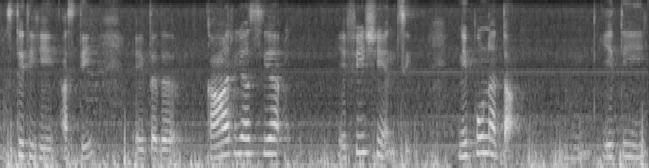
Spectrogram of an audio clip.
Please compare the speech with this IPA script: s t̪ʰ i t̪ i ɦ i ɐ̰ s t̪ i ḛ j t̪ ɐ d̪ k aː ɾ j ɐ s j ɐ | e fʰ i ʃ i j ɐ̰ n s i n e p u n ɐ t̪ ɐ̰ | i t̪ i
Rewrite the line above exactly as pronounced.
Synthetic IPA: s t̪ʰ i t̪ i ɦ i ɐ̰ s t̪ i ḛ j t̪ ɐ d̪ k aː ɾ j ɐ s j ɐ | e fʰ i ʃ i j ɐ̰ n s i n i p u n ɐ t̪ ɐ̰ | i t̪ i

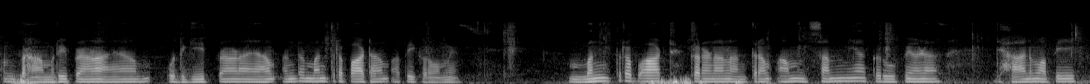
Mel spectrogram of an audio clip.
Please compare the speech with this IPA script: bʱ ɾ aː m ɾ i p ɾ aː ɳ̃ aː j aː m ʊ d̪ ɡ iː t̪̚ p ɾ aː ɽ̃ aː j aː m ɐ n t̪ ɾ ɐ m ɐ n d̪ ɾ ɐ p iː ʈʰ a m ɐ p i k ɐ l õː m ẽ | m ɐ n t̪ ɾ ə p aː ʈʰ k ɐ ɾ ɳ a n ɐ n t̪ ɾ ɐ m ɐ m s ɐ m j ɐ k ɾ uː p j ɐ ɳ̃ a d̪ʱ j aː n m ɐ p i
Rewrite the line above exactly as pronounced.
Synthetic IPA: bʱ ɾ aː m ɾ i p ɾ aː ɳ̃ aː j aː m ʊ d̪ ɡ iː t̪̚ p ɾ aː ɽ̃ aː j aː m ɐ n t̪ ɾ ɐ m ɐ n t̪ ɾ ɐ p aː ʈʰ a m ɐ p i k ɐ ɾ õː m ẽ | m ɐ n t̪ ɾ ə p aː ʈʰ k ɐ ɾ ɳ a n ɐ n t̪ ɾ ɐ m ɐ m s ɐ m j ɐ k ɾ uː p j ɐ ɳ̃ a d̪ʱ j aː n m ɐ p i

